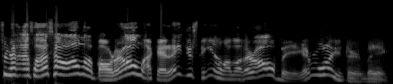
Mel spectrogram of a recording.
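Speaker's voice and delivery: telling his cousin every deer up north is big; high mock explaining voice. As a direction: mock-patiently insist all of them are big. Himself retold, pitched way up.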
